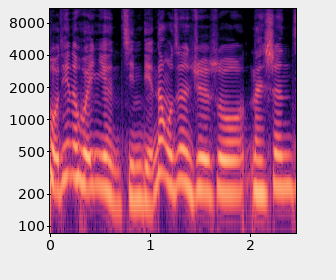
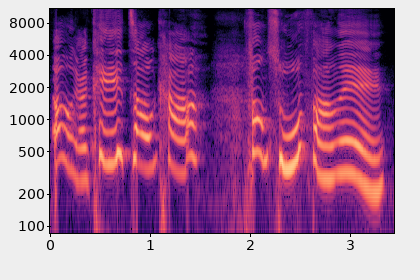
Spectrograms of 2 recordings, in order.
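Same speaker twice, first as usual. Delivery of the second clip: imitating the nurse; 8 semitones higher than usual. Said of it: "他说".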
